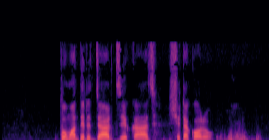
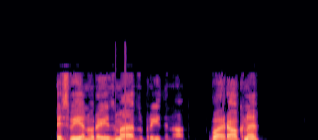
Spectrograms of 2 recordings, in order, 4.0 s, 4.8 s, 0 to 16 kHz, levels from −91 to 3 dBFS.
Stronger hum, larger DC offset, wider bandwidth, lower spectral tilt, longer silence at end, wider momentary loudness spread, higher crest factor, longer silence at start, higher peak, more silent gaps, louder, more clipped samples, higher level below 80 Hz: first, 50 Hz at -70 dBFS vs none; neither; about the same, 11.5 kHz vs 10.5 kHz; second, -4.5 dB/octave vs -6 dB/octave; second, 0.15 s vs 0.9 s; first, 18 LU vs 13 LU; about the same, 22 dB vs 18 dB; about the same, 0.9 s vs 0.85 s; second, -14 dBFS vs 0 dBFS; second, none vs 2.88-3.10 s; second, -34 LUFS vs -16 LUFS; neither; second, -74 dBFS vs -44 dBFS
